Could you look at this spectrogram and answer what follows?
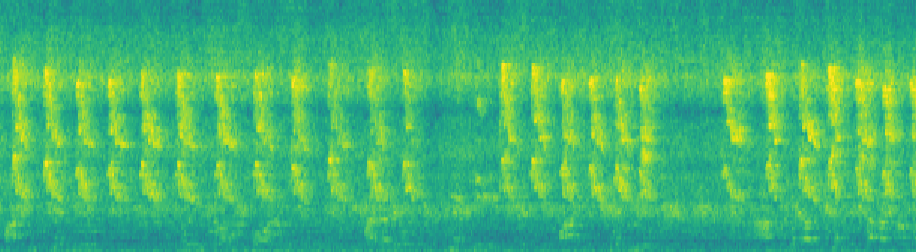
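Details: Oriental white-eye producing a strange call unlike its usual sound: bursts of grating, high, squawky notes in rapid series, with brief breaks. Faint lower chirps come from behind.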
